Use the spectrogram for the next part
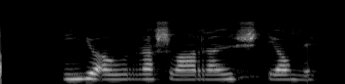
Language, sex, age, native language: Icelandic, male, 8, Icelandic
